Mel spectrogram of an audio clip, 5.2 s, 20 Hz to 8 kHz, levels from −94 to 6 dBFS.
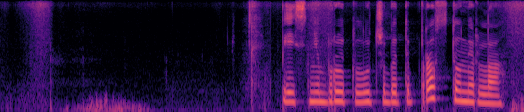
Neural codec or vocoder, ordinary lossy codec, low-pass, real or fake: none; none; none; real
